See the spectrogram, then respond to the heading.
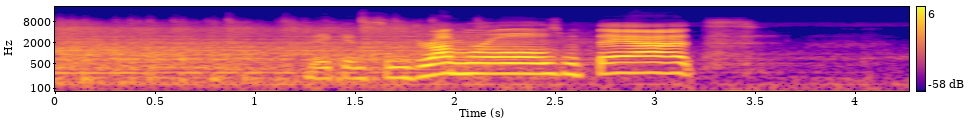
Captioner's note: metal patters rhythmically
